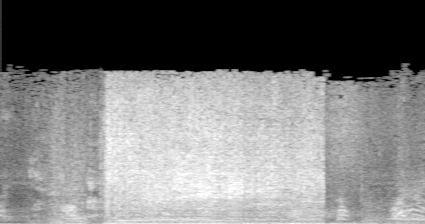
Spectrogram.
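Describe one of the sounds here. A burst of fire roars loudly.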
